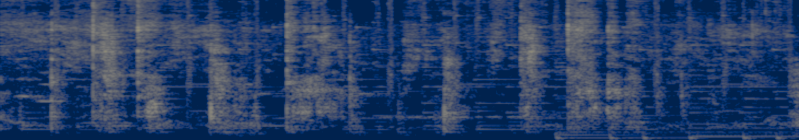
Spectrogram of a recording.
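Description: A spoon scrapes and clinks against a pan as chopped tomato is stirred into a potato and capsicum fry, with irregular metallic knocks and rubbing, joined near the end by a steady low hum.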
